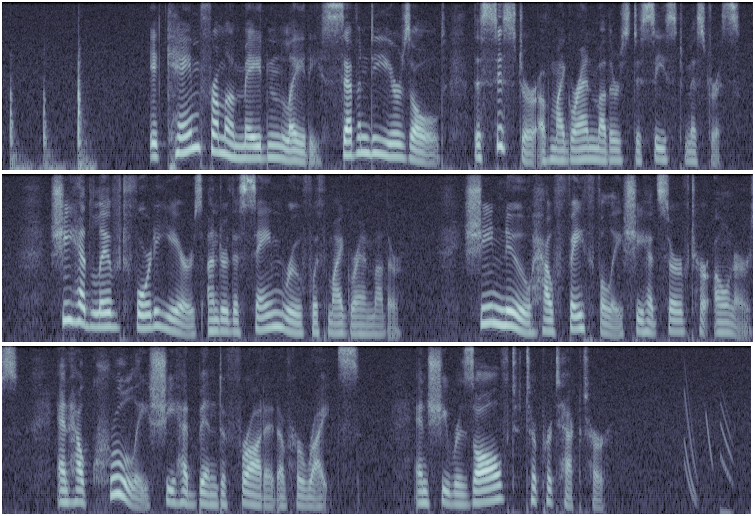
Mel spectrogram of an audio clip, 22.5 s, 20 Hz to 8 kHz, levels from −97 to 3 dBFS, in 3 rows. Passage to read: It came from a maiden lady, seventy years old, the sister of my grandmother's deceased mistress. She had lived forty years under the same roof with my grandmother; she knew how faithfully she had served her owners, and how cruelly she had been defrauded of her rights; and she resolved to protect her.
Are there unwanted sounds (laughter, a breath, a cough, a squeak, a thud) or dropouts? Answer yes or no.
yes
